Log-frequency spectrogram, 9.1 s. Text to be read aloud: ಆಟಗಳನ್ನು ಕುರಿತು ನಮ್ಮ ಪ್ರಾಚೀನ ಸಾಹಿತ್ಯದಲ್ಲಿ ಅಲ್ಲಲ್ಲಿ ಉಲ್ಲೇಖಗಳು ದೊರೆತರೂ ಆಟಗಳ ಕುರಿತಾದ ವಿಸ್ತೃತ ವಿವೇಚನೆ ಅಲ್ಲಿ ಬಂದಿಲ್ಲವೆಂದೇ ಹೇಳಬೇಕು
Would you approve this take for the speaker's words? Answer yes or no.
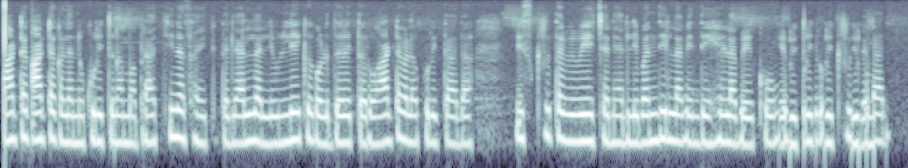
no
